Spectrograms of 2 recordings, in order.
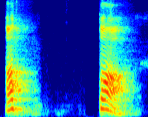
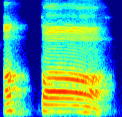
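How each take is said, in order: First: الطاء with a silent lam and doubled t, short ending; doubled consonant. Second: الطا with the final "aa" held long; slow, drawn-out الطا with long alif; long vowel. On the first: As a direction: hold the t in الطاء, as "at-Ta". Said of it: "حرف الطاء ينطق كم مرة". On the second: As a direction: stretch the ending of الطا, "at-Taaa". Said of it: "الطا مع مد الألف". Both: Shown as a demonstration.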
